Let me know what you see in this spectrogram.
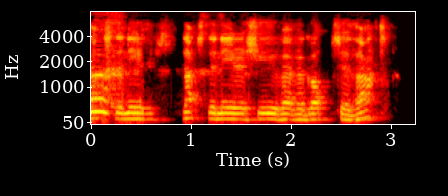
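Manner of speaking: plain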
